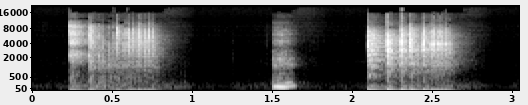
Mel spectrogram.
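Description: Dice, D8s or D10s rolled as hit dice, clatter across a hard table in two bright rattling rolls, separated by a single short knock, fairly loud with no talking.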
